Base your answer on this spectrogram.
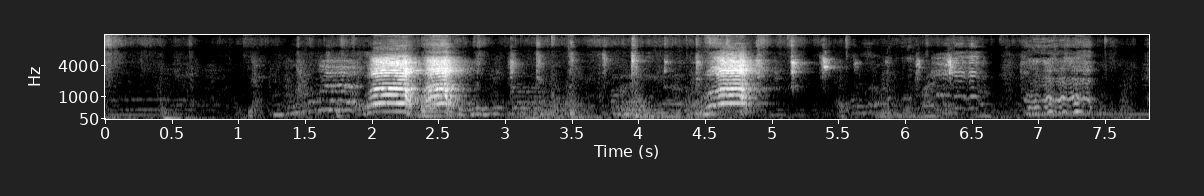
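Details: Goat Okayu delivering twin kids at Yoshigake goat farm, Japan, 3 May 2023, with many volunteers present; two strong, harsh, trembling bleats about two seconds apart, softer murmuring voices and faint background sounds between them.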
